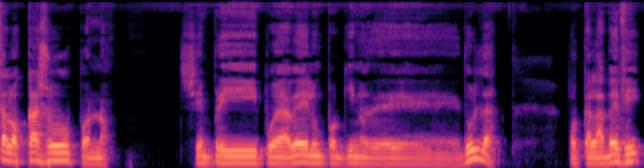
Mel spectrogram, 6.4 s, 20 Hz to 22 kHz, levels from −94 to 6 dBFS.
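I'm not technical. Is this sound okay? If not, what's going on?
Yes, this one's fine: nothing in the recording cuts out, jumps, crackles or sounds broken, so there's nothing here to worry about.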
